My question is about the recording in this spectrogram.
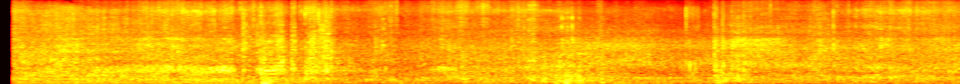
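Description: Skateboard wheels rolling on rough concrete, a steady gritty rumble, with a few sharp clacks and knocks from the board: a cluster about two and a half to three seconds in, and single ones near five and a half and seven seconds.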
